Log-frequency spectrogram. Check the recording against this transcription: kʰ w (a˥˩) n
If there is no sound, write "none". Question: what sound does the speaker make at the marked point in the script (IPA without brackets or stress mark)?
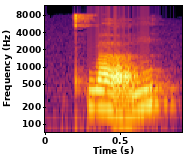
a̰˨˩˦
